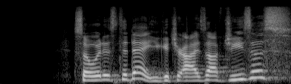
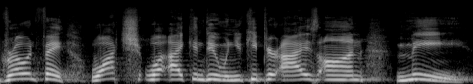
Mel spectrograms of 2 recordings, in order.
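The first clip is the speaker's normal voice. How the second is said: ordinary talk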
